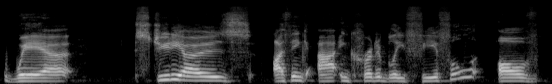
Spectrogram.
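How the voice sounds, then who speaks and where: A man with a voice a little higher than most hosts a casual panel chat. He feels his way through sentences hesitantly, repeating words and phrases as he builds to his questions and points. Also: expressive, slow. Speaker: host of a fan talk show.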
